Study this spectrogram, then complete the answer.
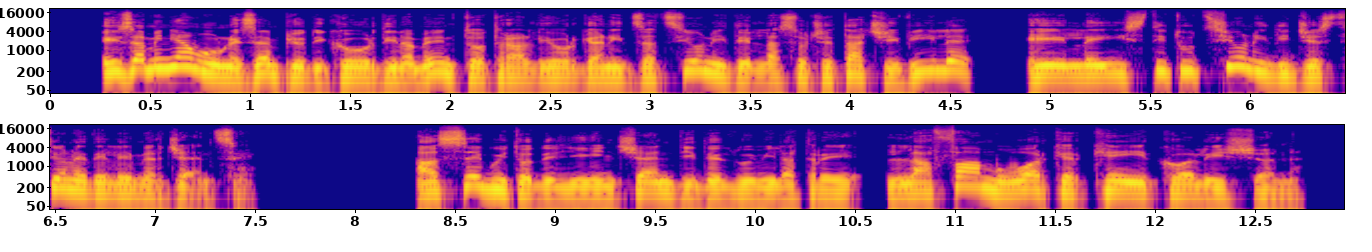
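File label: Italian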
